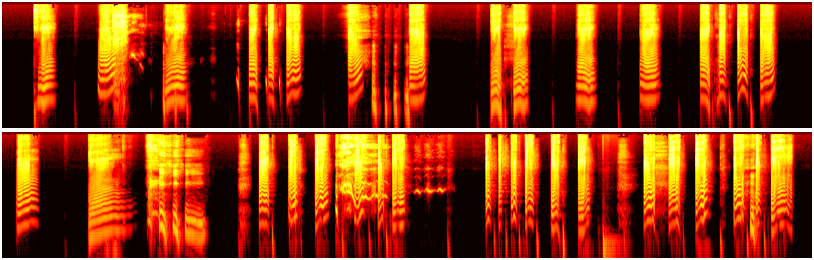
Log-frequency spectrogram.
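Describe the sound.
A melody played entirely with hand farts: a quick run of squelchy, pitched blats rising and falling in rhythm, loud and close, with short pauses between phrases and no talking.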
